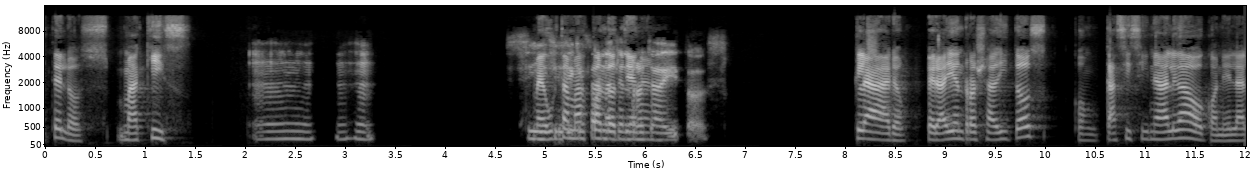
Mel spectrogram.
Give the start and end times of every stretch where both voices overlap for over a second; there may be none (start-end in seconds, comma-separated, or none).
4.9-6.3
